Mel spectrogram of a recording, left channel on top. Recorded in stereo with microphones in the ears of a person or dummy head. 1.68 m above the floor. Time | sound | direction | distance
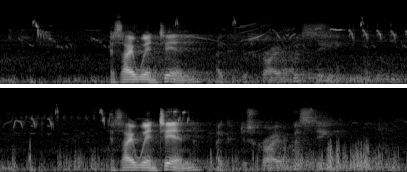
1.1 | a man speaking | 15° left (ahead or behind) | 0.8 m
